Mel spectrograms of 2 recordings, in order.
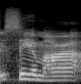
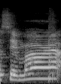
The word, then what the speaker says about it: Samara: this book we follow siamara and i think i was pronouncing her name wrong in that vlog i really didn't know how to pronounce it very well which oh my bad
